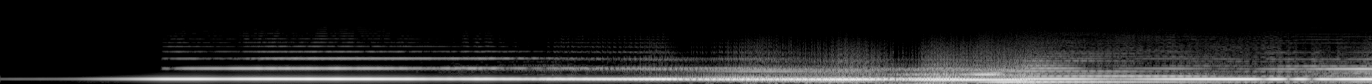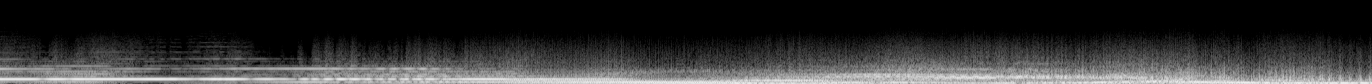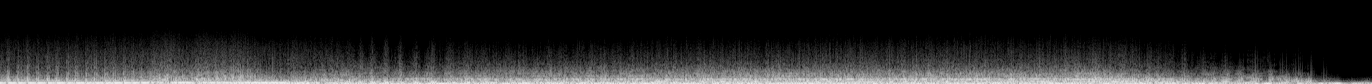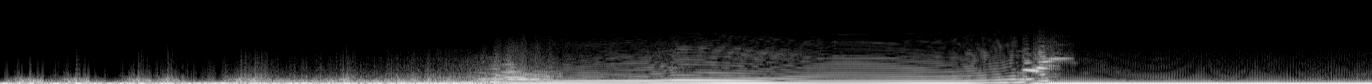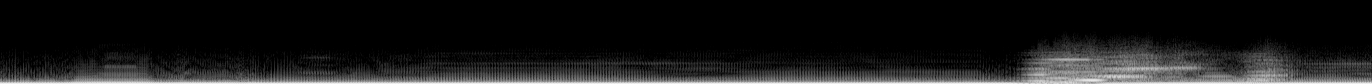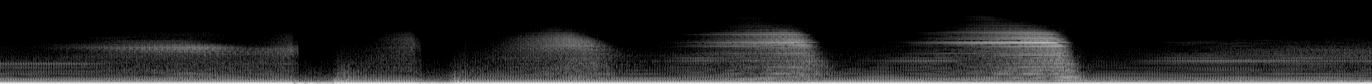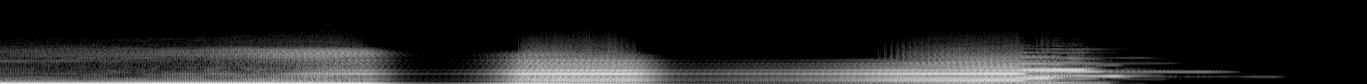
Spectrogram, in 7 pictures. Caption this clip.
Machine learning - 2
send something through a grain delay, cranked up the feedback and put a limiter after it in the chain, in order to protect my ears.
daw, delay, fx, grain, low-frequent, oppressive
